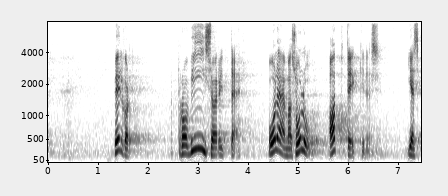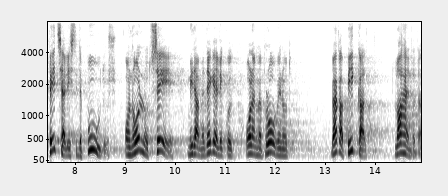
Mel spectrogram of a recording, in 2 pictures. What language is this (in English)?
Estonian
